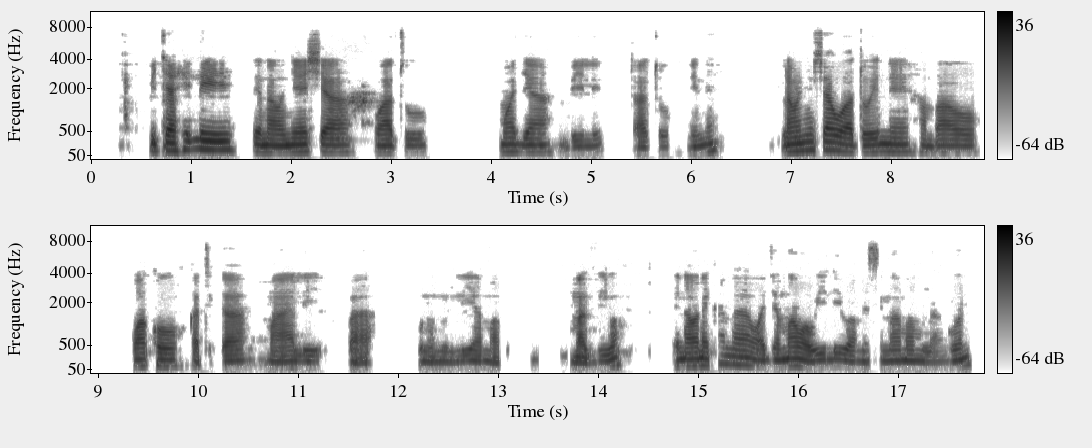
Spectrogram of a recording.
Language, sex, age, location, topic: Swahili, male, 25-35, Nakuru, finance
